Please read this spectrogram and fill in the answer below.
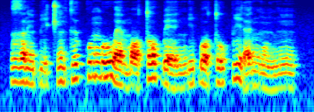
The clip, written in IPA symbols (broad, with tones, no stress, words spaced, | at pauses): ɣə˧ ɾĩ˨ɓi˨t͡ʃĩ˧ kɨ˦ kʷə˦ŋu˦wɛ˨mɔ˨ to˦ ɓeː˨ ŋi˨˦ɓo˨ tu˧pi˦˨ɾɛ˧ ŋũ˨ŋĩ˧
